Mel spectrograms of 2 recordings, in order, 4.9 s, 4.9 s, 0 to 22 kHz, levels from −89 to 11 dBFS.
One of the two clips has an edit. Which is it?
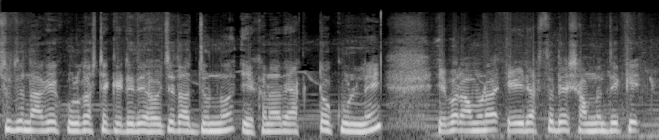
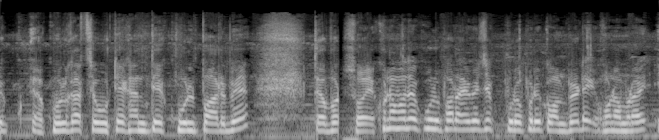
second; 1 cut; at 2.5 s

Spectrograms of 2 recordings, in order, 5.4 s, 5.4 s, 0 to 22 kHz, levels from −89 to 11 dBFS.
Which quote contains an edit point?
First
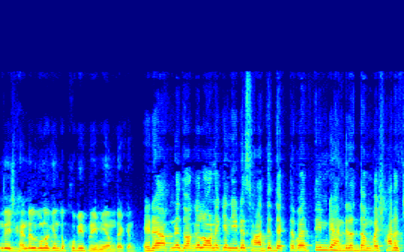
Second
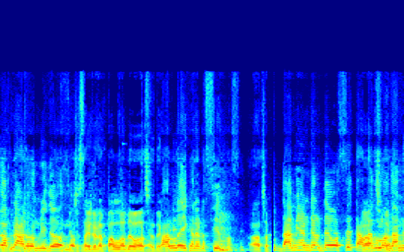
second; 1 cut; at 3.6 s

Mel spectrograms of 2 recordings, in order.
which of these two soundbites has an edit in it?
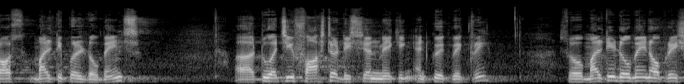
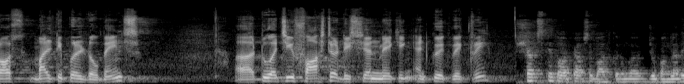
second; 1 cut; at 5.1 s

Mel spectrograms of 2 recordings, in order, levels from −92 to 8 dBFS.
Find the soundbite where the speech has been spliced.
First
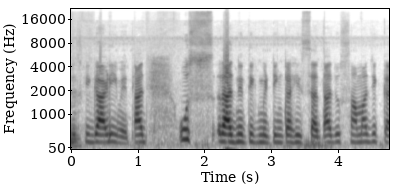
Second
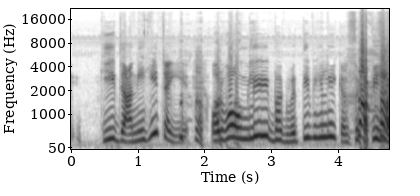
first; 2 cuts; at 0.9 s, 3.8 s

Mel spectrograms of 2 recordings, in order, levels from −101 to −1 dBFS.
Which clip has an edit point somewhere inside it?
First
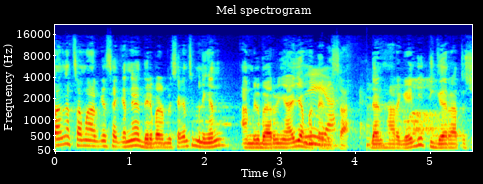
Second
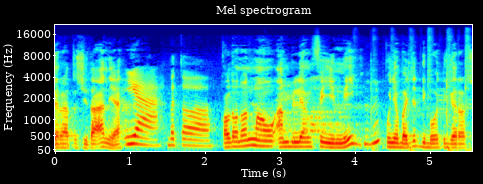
first; 1 cut; at 4.1 s

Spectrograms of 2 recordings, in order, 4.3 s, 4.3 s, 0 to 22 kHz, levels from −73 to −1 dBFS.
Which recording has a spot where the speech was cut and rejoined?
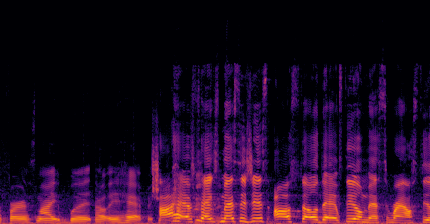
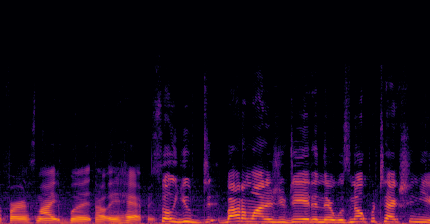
first; 2 cuts; at 1.5 s, 3.4 s

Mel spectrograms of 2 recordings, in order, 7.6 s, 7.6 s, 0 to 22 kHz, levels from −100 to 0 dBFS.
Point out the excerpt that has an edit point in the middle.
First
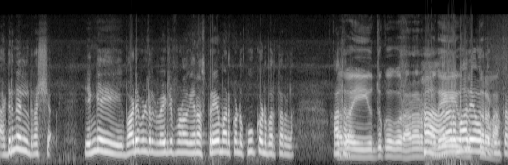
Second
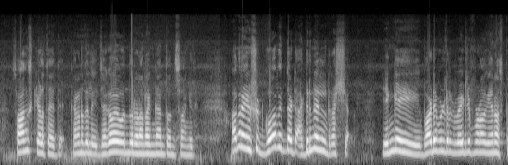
second; 1 cut; at 1.0 s

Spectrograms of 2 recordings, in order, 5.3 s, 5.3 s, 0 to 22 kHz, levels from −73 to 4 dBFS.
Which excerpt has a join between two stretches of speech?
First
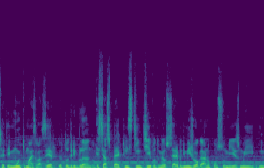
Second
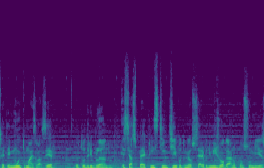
first; 2 cuts; at 1.2 s, 1.9 s

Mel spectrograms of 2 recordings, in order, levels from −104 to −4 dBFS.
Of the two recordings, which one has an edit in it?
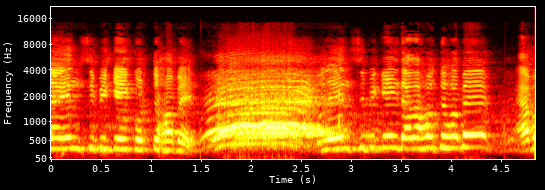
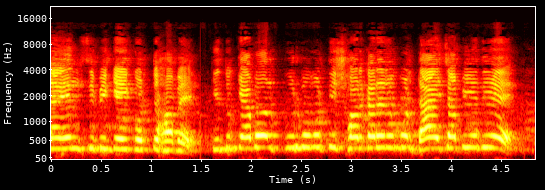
second; 1 cut; at 1.5 s

